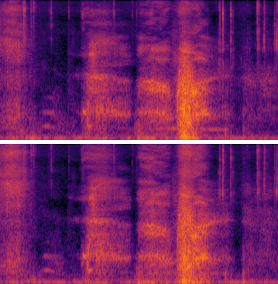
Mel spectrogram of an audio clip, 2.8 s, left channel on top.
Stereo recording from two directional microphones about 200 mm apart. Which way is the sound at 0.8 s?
15° right (ahead or behind).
